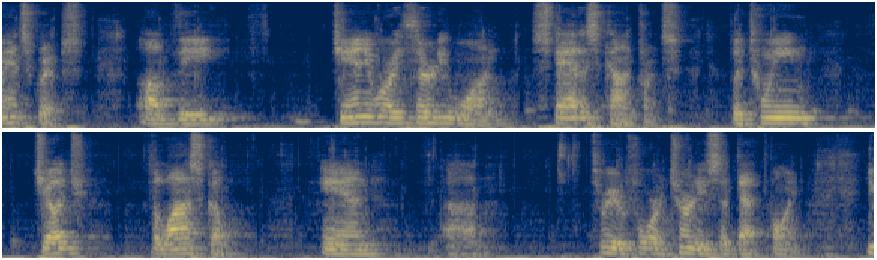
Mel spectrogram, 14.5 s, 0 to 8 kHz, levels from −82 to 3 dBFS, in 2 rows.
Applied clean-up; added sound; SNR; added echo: neural separator model SepFormer DNS4.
